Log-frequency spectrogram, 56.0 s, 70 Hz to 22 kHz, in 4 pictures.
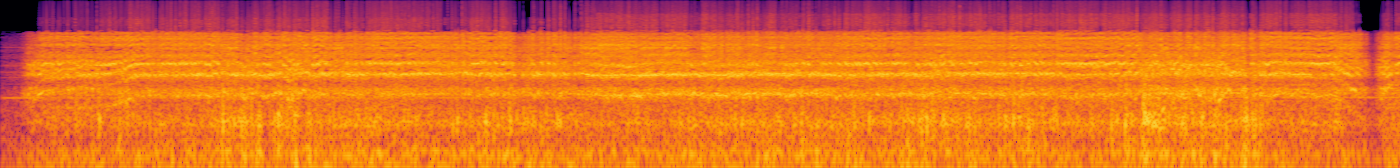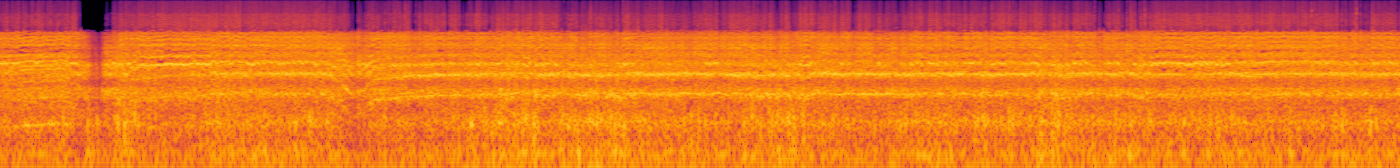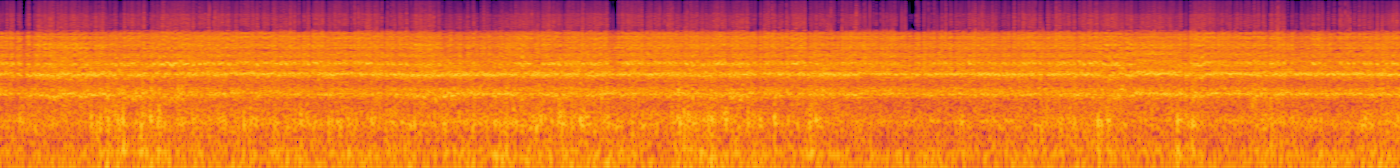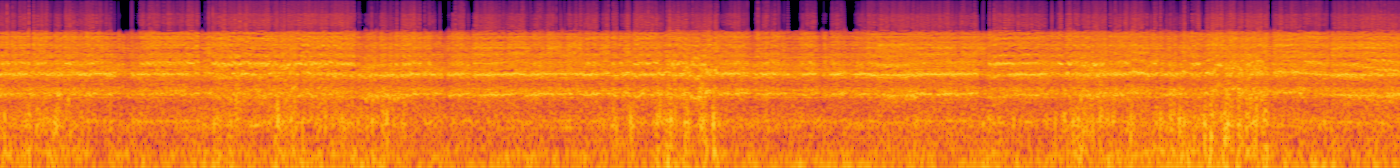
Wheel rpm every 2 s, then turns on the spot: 170, 230, 230, 220, 230, 220, 180, 150, 190, 230, 220, 230, 230, 230, 230, 230, 230, 230, 240, 230, 230, 230, 210, 230, 230, 230, 230, 220.
none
